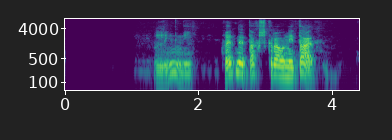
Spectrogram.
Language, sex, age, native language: Icelandic, male, 40-49, Norwegian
